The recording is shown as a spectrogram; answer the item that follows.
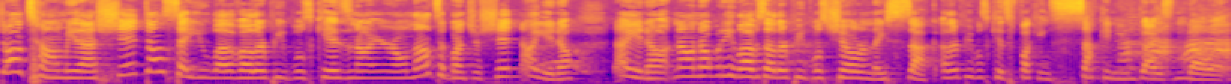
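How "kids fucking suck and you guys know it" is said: ordinary talk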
